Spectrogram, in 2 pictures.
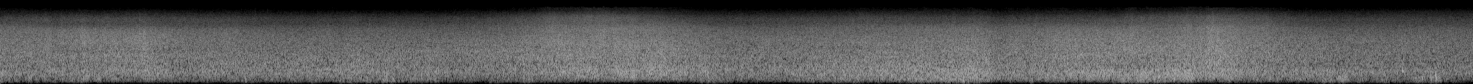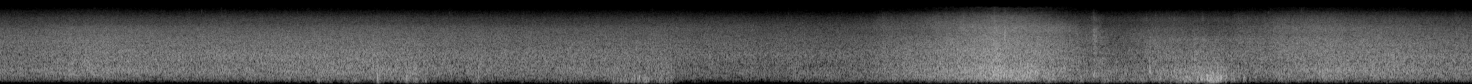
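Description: Small waves breaking and washing up a sandy beach: a continuous surf hiss that swells each time a wave breaks, loudest near the end.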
